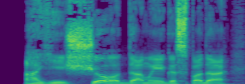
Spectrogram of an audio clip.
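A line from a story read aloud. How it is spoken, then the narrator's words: Lowered, intriguing tone. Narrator (Russian): корреспондентка понизила голос и продолжила интригующим тоном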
